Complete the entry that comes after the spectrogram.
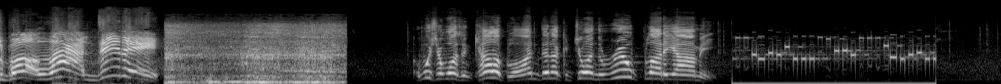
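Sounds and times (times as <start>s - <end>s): electronic beeping: 7.3s - 9.4s.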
